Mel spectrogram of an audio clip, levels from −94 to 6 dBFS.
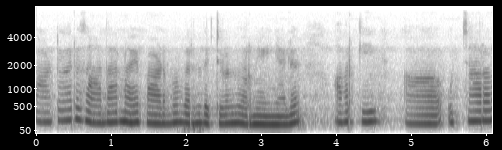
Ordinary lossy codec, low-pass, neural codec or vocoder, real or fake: none; 7.2 kHz; none; real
